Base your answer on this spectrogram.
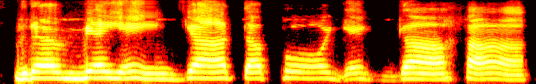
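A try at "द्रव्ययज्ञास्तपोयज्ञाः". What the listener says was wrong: Here it is also dravya yajnaha, tapo yajnaha. Instead of that visarga, they have used this sakara, sa. So you should pronounce that. Dravya yajnas tapo yajnaha.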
